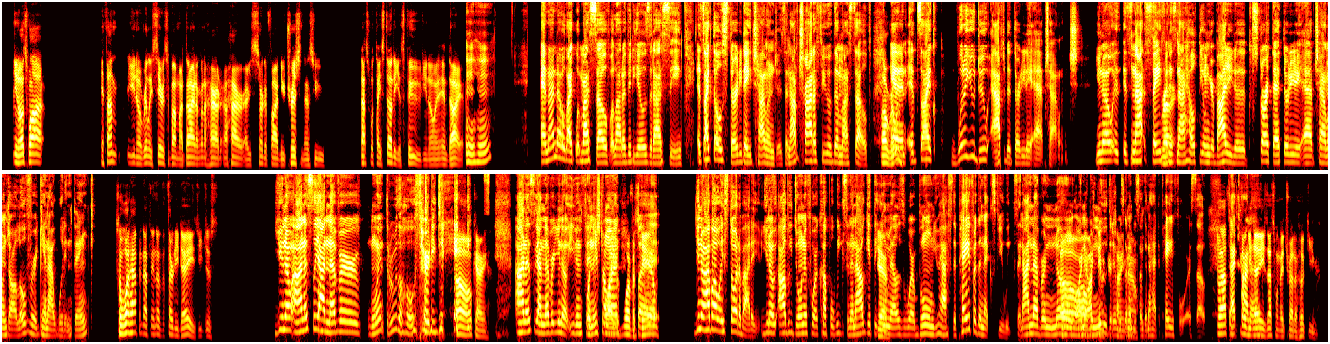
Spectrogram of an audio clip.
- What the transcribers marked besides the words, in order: laughing while speaking: "whole thirty days"
- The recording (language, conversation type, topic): English, unstructured, How do social media fitness trends impact people's motivation and well-being?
